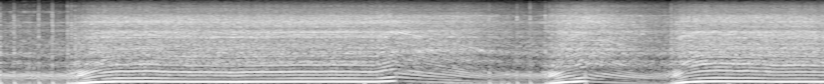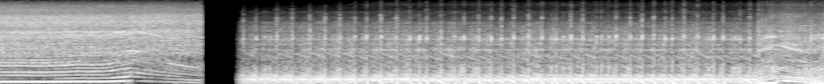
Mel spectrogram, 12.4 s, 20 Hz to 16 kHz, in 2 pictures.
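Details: Husqvarna 455 Rancher chainsaw, repaired carburetor and fuel line after sitting for years and dying on throttle, sharpened chain, cutting a downed tree: clean high revs dropping and recovering evenly as the chain bites, no bogging or stumbling; healthy under load.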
